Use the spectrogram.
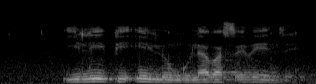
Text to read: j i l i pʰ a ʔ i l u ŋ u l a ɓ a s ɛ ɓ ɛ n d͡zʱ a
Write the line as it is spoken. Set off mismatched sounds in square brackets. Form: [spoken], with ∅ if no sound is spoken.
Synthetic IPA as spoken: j i l i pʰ [i] ʔ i l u ŋ u l a ɓ a s ɛ ɓ [ɛː] n d͡zʱ [ɛ]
